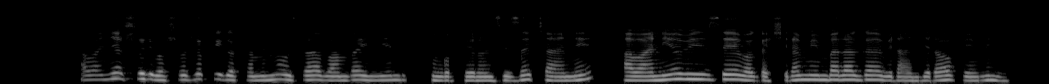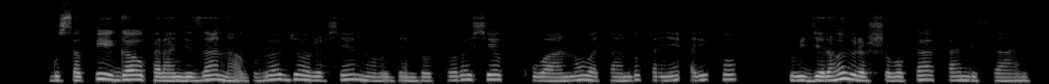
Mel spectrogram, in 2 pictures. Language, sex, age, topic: Kinyarwanda, female, 25-35, education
